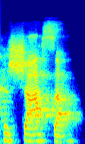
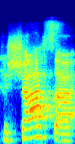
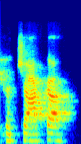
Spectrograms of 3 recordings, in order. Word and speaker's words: cachaça: And he literally spelled it out with a little cedilla, which is that little thing underneath the C that makes it a soft C and not a hard C.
